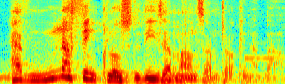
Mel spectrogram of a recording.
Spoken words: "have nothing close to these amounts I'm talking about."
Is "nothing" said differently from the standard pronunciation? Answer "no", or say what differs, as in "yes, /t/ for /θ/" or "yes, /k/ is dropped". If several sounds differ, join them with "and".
no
